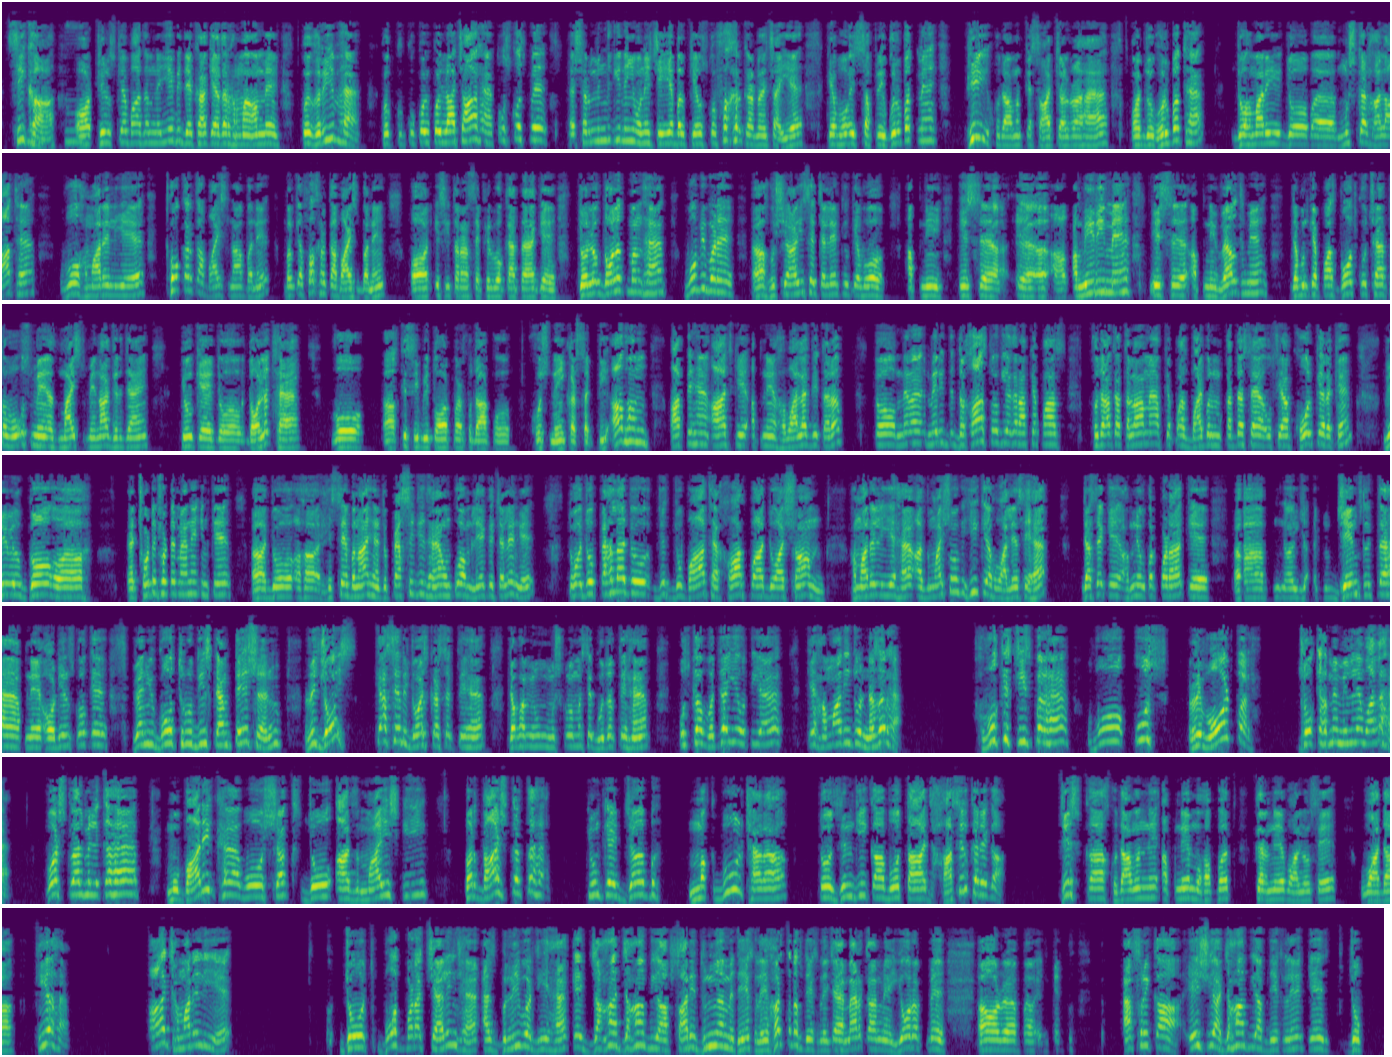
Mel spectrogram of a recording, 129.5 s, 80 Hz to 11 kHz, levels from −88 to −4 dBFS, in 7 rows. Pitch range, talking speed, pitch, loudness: 170-230 Hz, 160 wpm, 190 Hz, -20 LUFS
